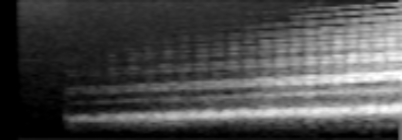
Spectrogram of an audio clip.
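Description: Siren-like rising tone with several overtones, fading in from silence about a third of a second in and slowly climbing in pitch and loudness: a riser effect building into the intro of a hip hop track.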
